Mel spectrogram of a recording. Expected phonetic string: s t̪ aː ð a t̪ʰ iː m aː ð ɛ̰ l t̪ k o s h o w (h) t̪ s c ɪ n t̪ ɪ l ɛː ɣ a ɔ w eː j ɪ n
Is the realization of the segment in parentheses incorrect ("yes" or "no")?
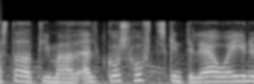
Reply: yes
